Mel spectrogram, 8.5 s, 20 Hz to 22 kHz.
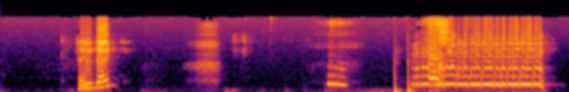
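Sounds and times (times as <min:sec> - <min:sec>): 
speech: 0:01.2 - 0:01.8
person's exaggerated vocal yawn: 0:04.9 - 0:05.4, 0:06.2 - 0:08.3.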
